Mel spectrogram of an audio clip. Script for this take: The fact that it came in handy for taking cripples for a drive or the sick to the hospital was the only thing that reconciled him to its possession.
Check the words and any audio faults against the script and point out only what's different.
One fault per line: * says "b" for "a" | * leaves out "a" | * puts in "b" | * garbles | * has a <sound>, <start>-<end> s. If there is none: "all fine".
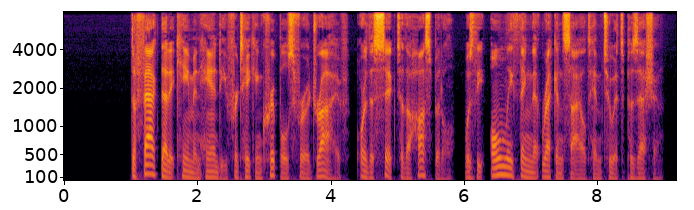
all fine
